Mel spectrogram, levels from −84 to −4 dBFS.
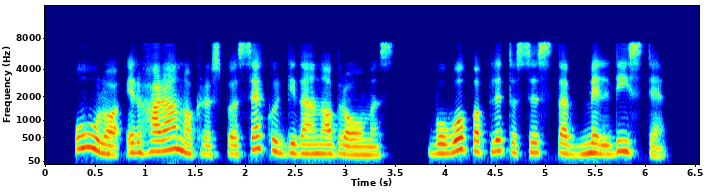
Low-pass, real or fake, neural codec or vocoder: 7.2 kHz; fake; codec, 16 kHz, 0.2 kbps, FocalCodec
